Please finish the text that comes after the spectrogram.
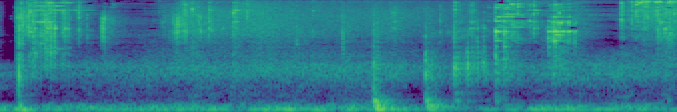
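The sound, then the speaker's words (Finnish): A small bottle of Karhu beer that had been jostled in a bag is opened: metallic clinks and rattling of the cap, then a short burst of fizzy hiss, over a steady low rumble, with no talking. “Haluatko kuulla, kun toinen pieni karhu aivastaa?”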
